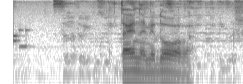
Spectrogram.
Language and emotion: Russian, neutral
